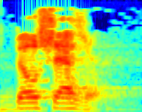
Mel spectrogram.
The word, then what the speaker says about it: Belshazzar: It's Belshazzar.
